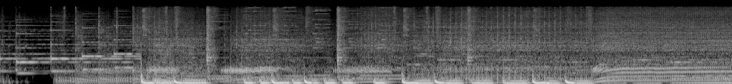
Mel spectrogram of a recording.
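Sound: chainsaw sawing sound effect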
